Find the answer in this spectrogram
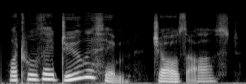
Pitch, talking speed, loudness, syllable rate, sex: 195 Hz, 195 wpm, -15 LUFS, 4.9 syllables/s, female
